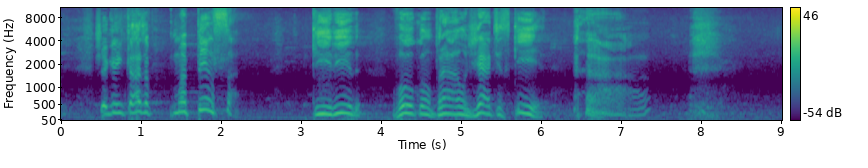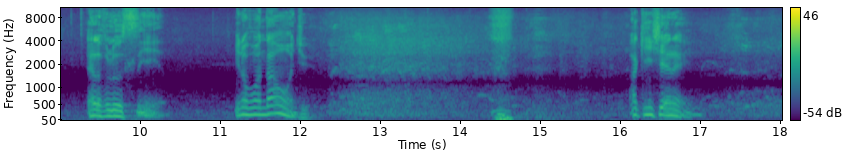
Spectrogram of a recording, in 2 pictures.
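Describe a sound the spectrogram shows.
An elderly man speaks with animation through a microphone, in pauses, in a large echoing hall.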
